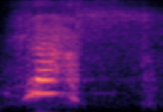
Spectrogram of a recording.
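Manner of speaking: high, delighted cry of yes; God beaming over the returning child; joyful God. Retold or imitated. God welcoming a repentant believer, delighted high voice. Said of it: "He's like".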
